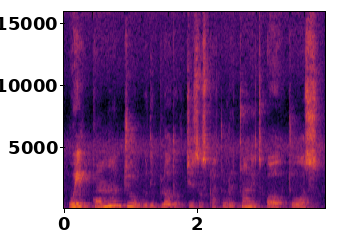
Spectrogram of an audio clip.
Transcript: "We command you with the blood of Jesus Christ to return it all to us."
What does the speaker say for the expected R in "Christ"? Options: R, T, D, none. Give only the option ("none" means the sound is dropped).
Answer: none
